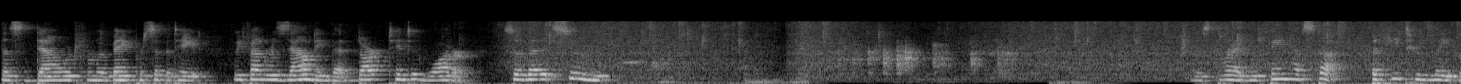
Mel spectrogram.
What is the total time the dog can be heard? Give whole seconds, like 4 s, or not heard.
not heard.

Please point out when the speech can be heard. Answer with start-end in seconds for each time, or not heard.
0.0-6.0, 11.9-14.5.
